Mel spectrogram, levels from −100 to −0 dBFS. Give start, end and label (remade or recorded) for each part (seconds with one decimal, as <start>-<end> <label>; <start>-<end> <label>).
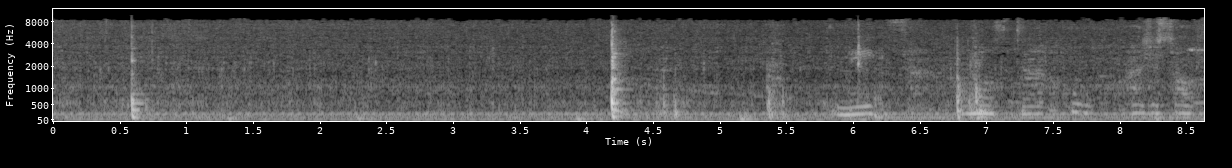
0.0-8.6 recorded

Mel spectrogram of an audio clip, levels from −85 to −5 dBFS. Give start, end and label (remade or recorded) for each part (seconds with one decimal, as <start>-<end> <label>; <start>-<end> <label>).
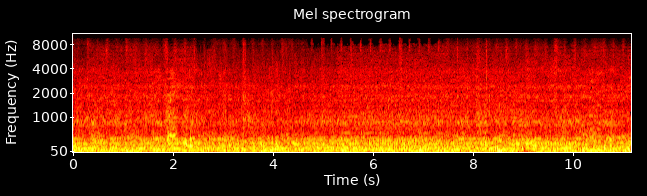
0.0-4.7 remade; 4.7-7.4 recorded; 7.4-11.2 remade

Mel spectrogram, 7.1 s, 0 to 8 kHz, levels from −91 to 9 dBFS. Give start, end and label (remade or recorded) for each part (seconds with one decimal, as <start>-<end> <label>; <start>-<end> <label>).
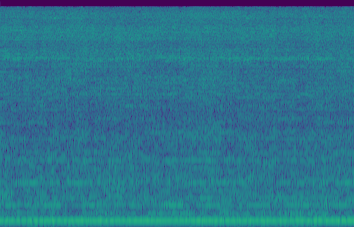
0.0-7.1 remade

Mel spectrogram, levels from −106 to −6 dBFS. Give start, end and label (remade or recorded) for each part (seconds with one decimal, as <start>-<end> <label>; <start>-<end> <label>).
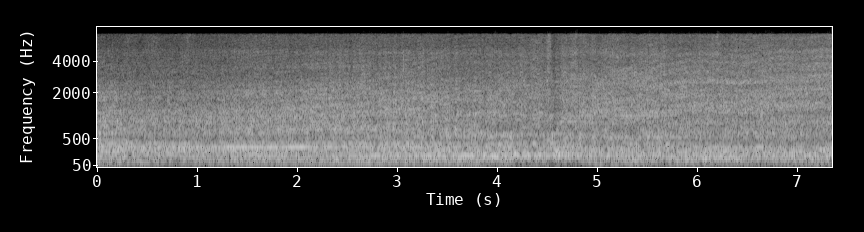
0.0-3.9 recorded; 3.9-5.5 remade; 5.5-7.4 recorded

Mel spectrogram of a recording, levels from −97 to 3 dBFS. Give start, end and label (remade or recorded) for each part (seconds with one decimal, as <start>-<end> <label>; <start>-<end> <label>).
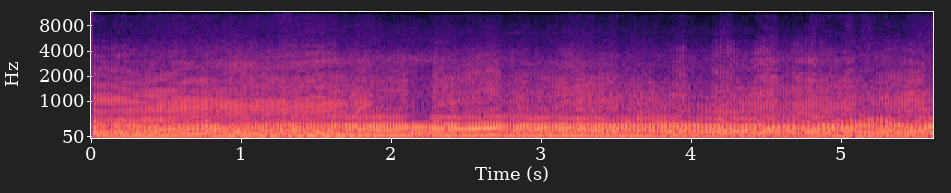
0.0-5.6 recorded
